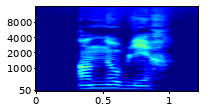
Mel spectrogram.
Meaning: to ennoble
- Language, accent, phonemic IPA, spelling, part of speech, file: French, France, /ɑ̃.nɔ.bliʁ/, ennoblir, verb, LL-Q150 (fra)-ennoblir.wav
